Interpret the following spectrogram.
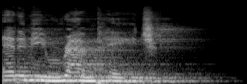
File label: female Killing Spree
